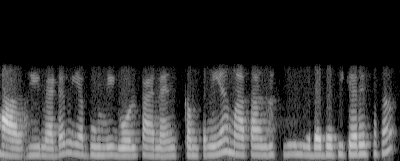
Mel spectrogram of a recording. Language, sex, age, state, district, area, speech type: Sindhi, female, 30-45, Gujarat, Surat, urban, conversation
